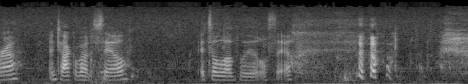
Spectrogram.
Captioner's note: laughs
